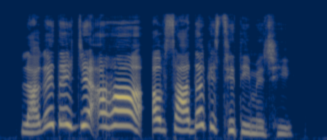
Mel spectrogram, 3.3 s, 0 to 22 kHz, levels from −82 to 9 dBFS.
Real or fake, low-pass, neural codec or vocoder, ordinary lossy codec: real; 14.4 kHz; none; none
